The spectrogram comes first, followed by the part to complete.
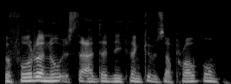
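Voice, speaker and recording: A man from Glasgow with a softened Glaswegian accent, speaking slowly and precisely in a casual interview. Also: a little high, slightly rough, dry recording. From Glasgow, Scotland. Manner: slow, careful, deliberate delivery with restarts. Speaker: show presenter and singer, interviewee.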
